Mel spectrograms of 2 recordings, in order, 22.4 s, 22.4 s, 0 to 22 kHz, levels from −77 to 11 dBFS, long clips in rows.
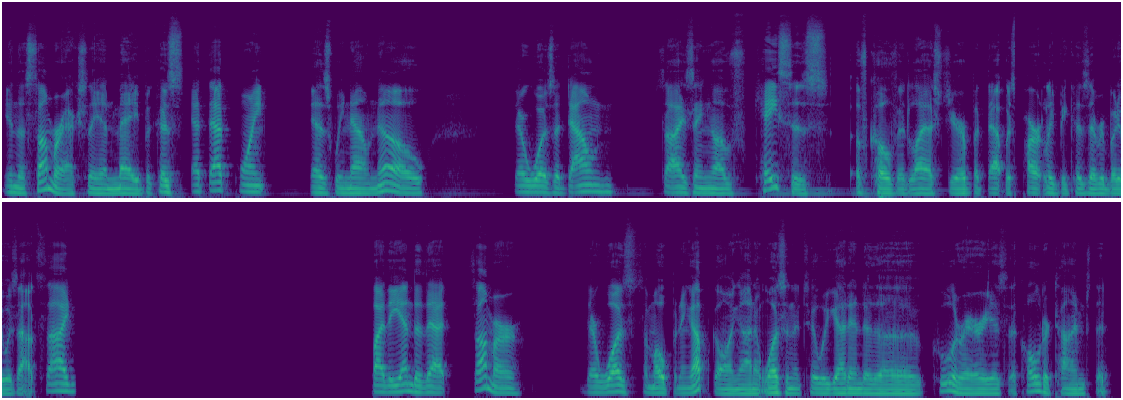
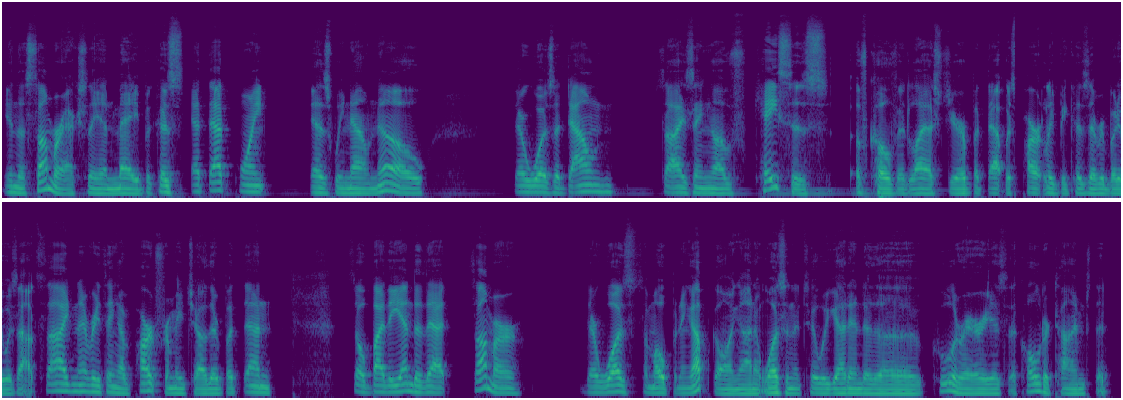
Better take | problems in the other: second | audio cutting out; at 12 s for 3 s

